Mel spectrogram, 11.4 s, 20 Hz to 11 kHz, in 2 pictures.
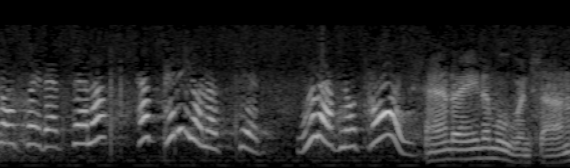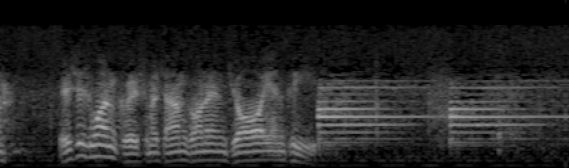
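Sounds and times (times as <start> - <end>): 
speech: 0.4 - 9.2
clock striking midnight on Christmas Day: 8.9 - 11.3.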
